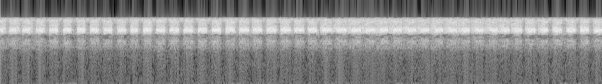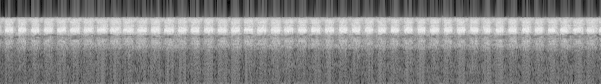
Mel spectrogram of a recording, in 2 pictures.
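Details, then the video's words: In sunny Provence, massed cicadas keep up an intense high buzzing drone, pulsing very regularly about three times each second from start to end, with no other noises. "Sounds of Cicadas in Sunny Provence"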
